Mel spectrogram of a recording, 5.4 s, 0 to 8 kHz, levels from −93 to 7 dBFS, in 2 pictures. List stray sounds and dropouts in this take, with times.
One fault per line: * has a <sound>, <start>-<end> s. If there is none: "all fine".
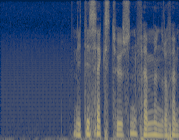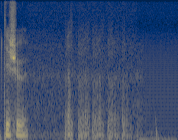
* has a laugh, 3.6-4.7 s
